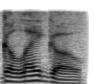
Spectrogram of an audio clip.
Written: galago

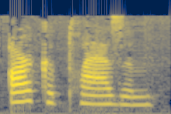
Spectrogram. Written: archoplasmic

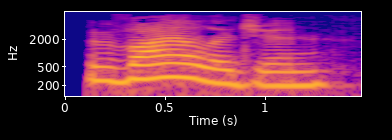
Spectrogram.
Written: viologen

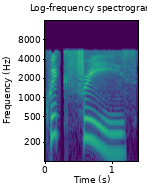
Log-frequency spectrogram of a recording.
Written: quick-freeze

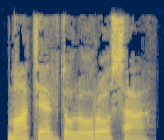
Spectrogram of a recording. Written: Mater Dolorosa

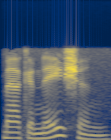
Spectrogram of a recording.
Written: machination

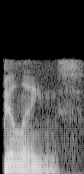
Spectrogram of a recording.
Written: Billings

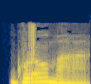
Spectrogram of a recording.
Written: groma

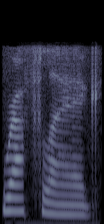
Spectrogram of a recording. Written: roughleg

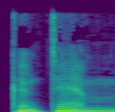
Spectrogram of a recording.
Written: contemn

